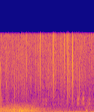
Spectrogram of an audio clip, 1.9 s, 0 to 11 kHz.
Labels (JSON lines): {"label": "biophony, growl", "recorder": "SoundTrap 500"}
